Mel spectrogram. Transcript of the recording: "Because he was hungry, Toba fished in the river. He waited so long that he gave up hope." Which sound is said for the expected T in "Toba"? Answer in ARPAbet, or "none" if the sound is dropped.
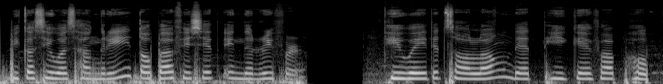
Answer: T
